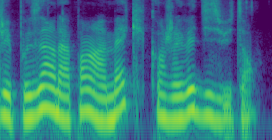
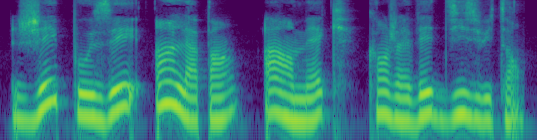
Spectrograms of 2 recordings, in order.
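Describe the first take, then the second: First: It is said at a faster pace. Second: It is said at a slower pace.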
